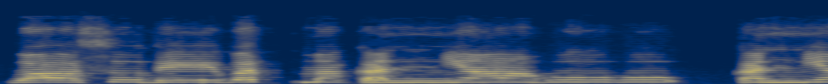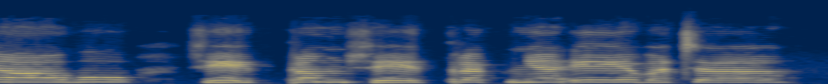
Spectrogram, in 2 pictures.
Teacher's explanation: So the vatma, the va and ka were shorter.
